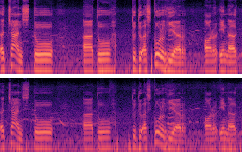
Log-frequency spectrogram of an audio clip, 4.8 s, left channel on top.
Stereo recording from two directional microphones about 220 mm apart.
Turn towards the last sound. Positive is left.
turn(degrees=45)  # may be behind; listen again after turning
